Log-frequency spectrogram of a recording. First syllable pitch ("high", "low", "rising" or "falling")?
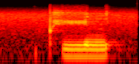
high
